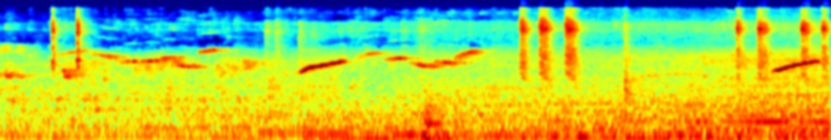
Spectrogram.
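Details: Mating white-rumped shama call, used to train and lure birds: a series of warbling arched whistles, a quick rising sweep, then clicks and one more rising whistle.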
